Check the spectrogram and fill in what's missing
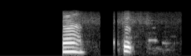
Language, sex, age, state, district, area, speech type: Hindi, female, 60+, Uttar Pradesh, Sitapur, rural, conversation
